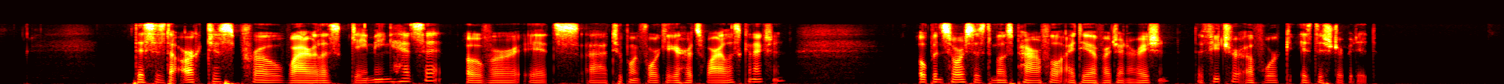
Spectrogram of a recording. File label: arctis pro wireless ghz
